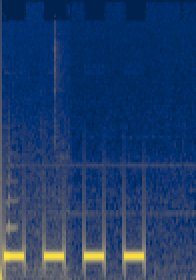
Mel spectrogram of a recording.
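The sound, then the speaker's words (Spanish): Telephone busy tone after a phone call was cut off: four steady, evenly spaced beeps at a low-mid pitch with short silences between them, heard alone with no voices. “Lamentablemente se nos cortó la comunicación allí con La Negra”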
